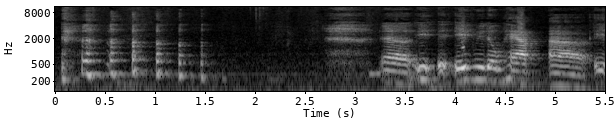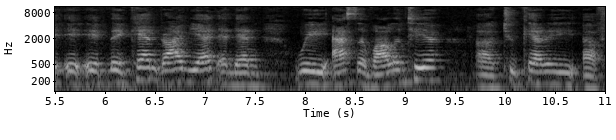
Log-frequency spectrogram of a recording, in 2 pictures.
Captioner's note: laughs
